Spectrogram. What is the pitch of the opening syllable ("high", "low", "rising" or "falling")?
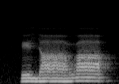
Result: low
